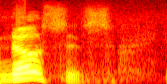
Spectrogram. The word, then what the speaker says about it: gnosis: Some people would pronounce it gnosis because it starts with a G, but gnosis.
